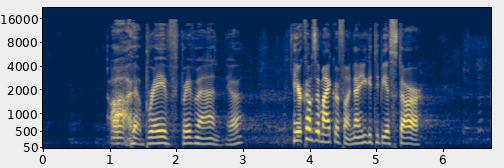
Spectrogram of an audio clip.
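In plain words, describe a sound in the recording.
A woman speaks with animation through a microphone in a large echoing hall.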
